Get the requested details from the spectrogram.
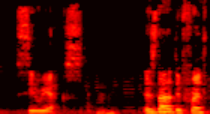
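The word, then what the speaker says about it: Sirieix: Let's hear him pronounce his name himself. Survival skills. You're funny, aren't you? I'm Fred Syriax. I'm best known as a maitre d' in the First Dates restaurant. Yeah, Syriax, and he's known as a maitre d'.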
